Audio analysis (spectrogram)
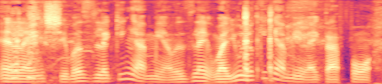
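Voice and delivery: sassy New York Puerto Rican woman, dragging the words; Suzanne. Acted. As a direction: put on a big Nuyorican street accent. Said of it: "I'm gonna give you her, like, Suzanne".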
